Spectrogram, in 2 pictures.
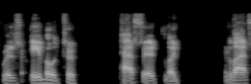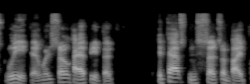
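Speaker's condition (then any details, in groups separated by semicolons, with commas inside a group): Duchenne muscular dystrophy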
